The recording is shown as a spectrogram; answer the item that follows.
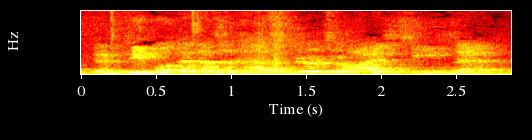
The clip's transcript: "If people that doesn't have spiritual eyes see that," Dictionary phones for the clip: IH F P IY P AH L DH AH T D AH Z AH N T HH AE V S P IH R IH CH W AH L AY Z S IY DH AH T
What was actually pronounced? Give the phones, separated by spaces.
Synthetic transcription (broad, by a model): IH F P IY P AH L DH AH T D AH Z AH N T HH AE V S P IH R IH CH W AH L AY Z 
